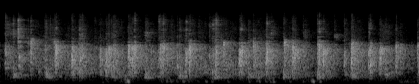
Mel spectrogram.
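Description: A crowd applauds steadily, many hands clapping in a dense, continuous patter that holds at a fairly even level throughout, with no voices standing out.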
